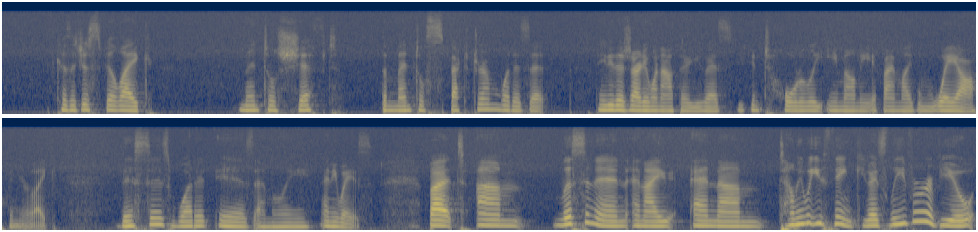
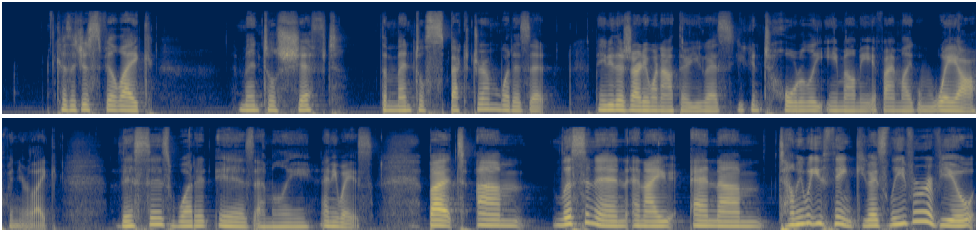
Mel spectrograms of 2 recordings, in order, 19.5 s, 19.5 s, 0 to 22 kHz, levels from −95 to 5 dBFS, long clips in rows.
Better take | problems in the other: second | hiss; noticeable; throughout; 20 dB below the speech

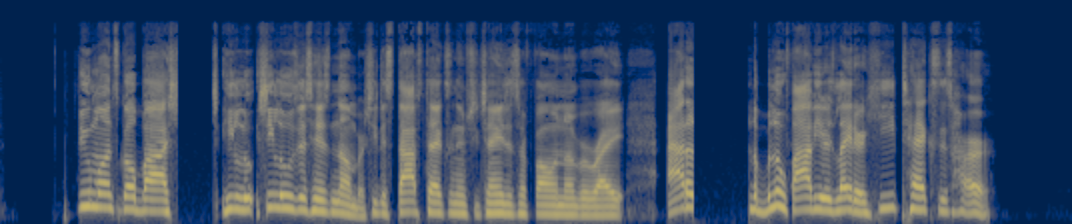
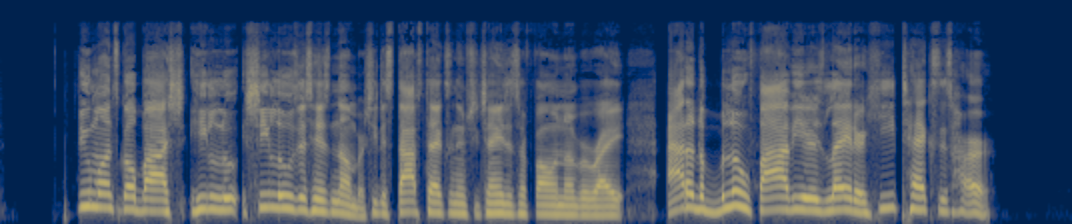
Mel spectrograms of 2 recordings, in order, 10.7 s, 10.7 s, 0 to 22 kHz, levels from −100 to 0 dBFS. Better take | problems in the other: second | audio freezing; at 2 s and at 7 s for 0.5 s

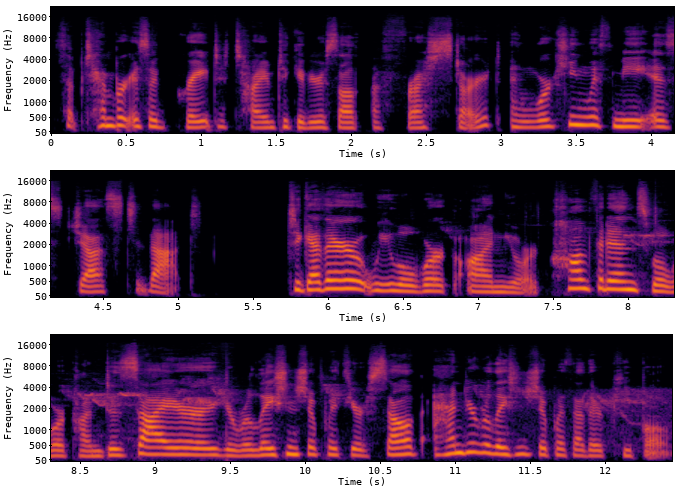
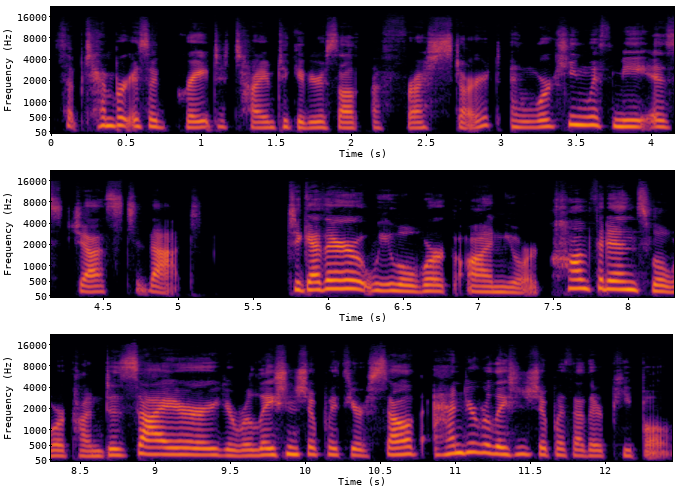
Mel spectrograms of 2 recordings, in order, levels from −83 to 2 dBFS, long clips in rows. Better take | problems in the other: second | animal sounds; noticeable; from 6.5 s on; 15 dB below the speech

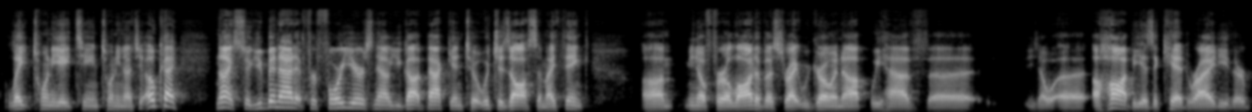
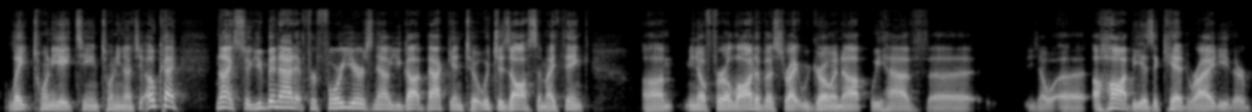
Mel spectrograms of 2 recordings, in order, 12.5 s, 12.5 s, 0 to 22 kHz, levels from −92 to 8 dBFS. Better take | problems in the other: second | thin; somewhat; fading below 500 Hz

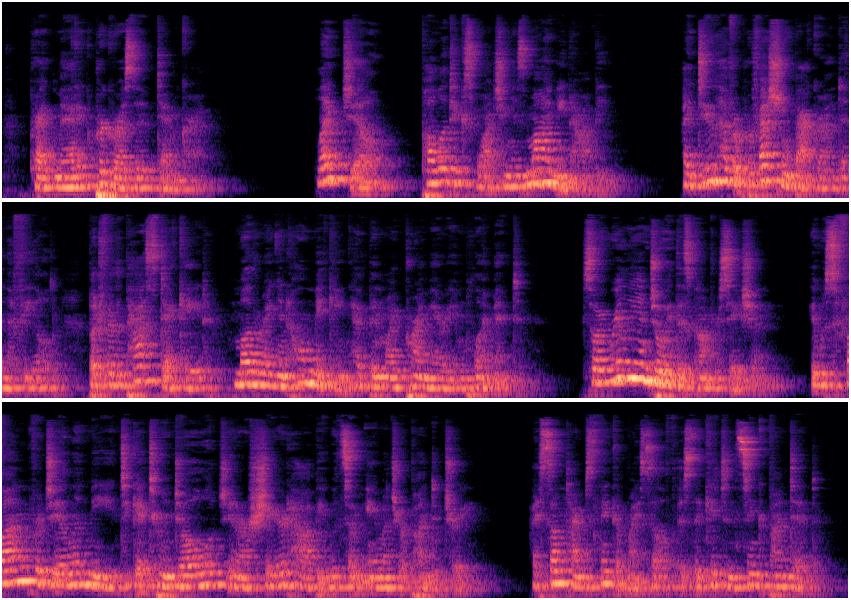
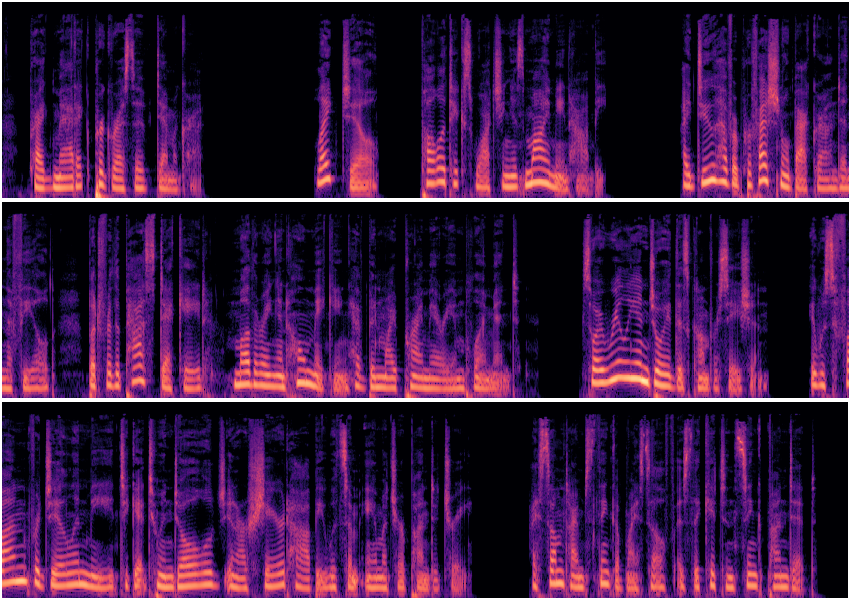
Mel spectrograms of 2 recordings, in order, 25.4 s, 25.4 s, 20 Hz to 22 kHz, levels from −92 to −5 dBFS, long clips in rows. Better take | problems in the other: second | off-mic speech; far // room echo; noticeable; dies away in 0.5 s

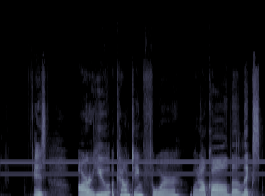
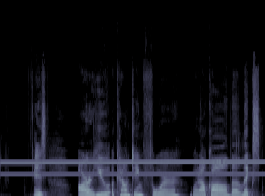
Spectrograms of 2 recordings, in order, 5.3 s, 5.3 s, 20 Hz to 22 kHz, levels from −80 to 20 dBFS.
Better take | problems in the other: first | high-pitched whine; loud; throughout; 4 kHz, 8 dB below the speech; faint in the first

